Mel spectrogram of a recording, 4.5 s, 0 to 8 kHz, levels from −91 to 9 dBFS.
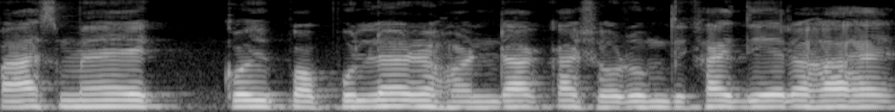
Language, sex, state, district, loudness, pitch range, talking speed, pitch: Hindi, male, Bihar, Sitamarhi, -15 LUFS, 155-160 Hz, 160 wpm, 155 Hz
